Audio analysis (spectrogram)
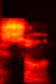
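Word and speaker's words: son: সকালবেলায় I drop মাই সন দেখেন শব্দটা আসলে সান হয় উচ্চারণ কেমন আমরা সন বলি অনেকে এখানে ছেলেদের মানে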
